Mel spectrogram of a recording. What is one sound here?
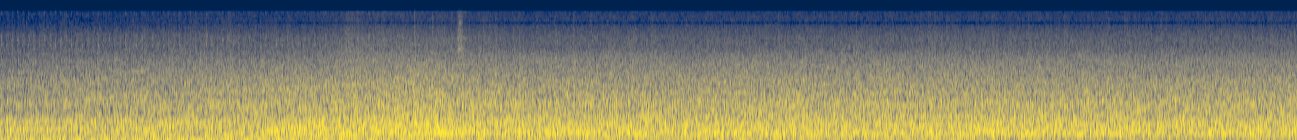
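A harvester header whirs as it cuts through crops.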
